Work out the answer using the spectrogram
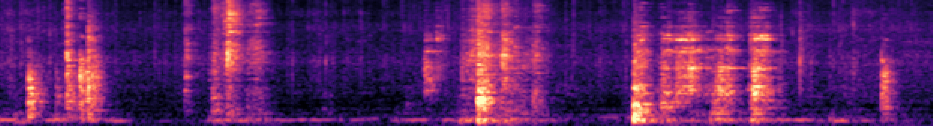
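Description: Fried rice with prawns and broccoli sizzling in a non-stick frying pan, with irregular bursts of crackling over a steady low hum.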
